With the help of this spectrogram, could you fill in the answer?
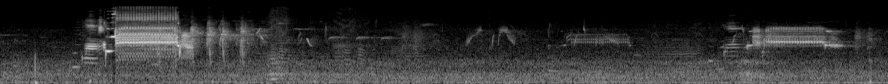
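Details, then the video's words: Great-tailed grackle in Taos, New Mexico, on June 17, 2017: a loud harsh, buzzy burst lasting almost a second, thin whistled notes, then a second rasping burst near the end, over a soft steady background hiss. "Great-tailed Grackle"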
